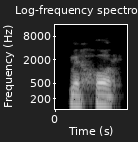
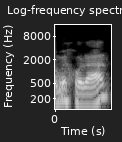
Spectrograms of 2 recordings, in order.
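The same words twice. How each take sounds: First: "Mejor" stopping on the r after o; no final AR. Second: "mejorar" with an added ar, punched louder; mistaken extra AR. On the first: Teacher gives the class the corrected word, no AR. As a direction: say "Mejor" as me-khor, two syllables. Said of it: "porque no hay ar". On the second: Teacher repeats the student's wrong answer, extra AR. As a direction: say "mejorar" as me-kho-rar, three syllables. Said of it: "No mejorar". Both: Shown as a demonstration.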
